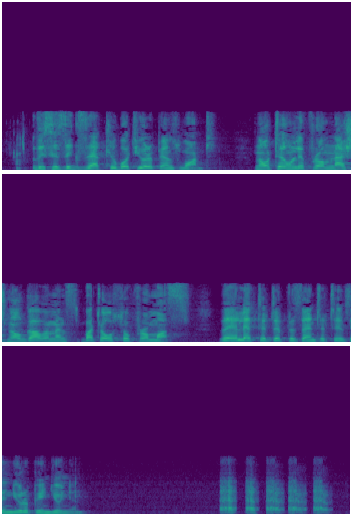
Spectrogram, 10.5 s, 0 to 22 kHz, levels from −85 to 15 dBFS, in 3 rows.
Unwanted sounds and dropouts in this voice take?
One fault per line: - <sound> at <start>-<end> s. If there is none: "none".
- laugh at 9.2-10.3 s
